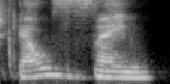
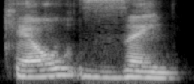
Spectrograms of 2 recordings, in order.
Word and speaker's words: Kelsen: Porque a gente escreve Hans Kelsen, com S. Mas na hora de mencionar, na oral, você tem que falar Hans Kelsen. Ele é Kelsen.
